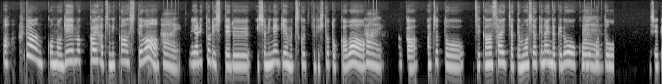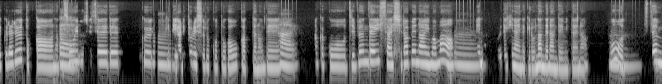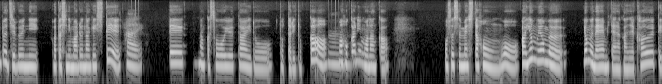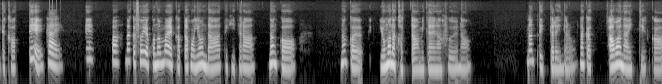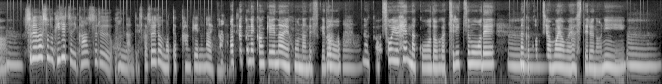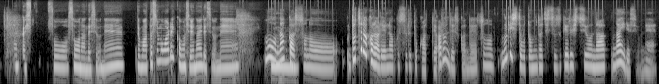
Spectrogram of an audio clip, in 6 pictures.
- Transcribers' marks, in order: distorted speech; other background noise; unintelligible speech
- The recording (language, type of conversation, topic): Japanese, advice, 友達に過去の失敗を何度も責められて落ち込むとき、どんな状況でどんな気持ちになりますか？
